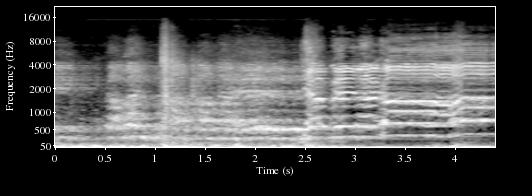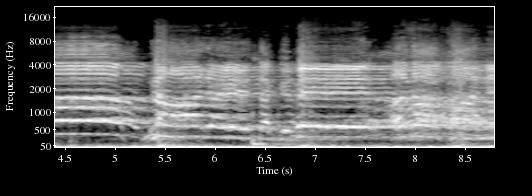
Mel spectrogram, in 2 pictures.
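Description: Noha chanted by a group of male mourners led by a reciter, singing in unison with long held notes. Sharp chest-beating slaps (matam) mark the rhythm.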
